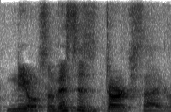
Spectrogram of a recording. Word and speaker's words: Darkseid: Okay, I'll throw up on you if you pronounce it Darkseid. It's Darkseid. I know him because I peeped a lot of the Justice League cartoons, and he was like always the big villain.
